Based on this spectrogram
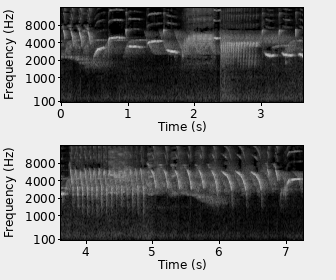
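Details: Canary singing loudly and melodiously, used to lure other canaries: a continuous high song of rapid trills, buzzy rolls and repeated down-slurred notes, shifting phrases every second or so, with no other sounds.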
